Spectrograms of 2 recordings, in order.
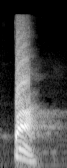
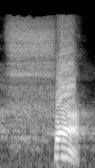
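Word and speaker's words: ف: Berarti pengucapannya fa, ada hamasnya, fa, nggak boleh pa, harus fa.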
